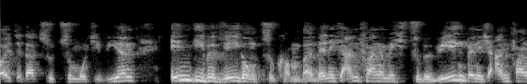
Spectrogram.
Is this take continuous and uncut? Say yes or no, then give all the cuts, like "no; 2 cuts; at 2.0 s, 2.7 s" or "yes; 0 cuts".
yes; 0 cuts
